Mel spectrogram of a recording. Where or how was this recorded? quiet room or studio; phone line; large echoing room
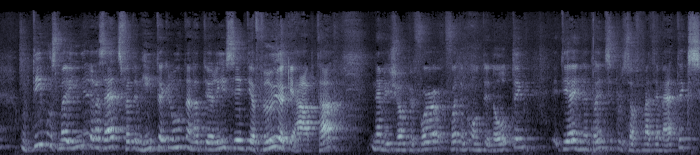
large echoing room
